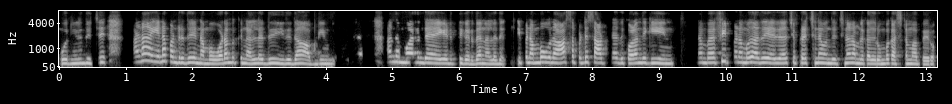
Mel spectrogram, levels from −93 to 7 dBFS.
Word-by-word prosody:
ஒண்ணு 215 Hz, 0 st, -1 dB
இருந்துச்சு. 225 Hz, +4 st, -2 dB, 0.5 s
ஆனா 350 Hz, +5 st, +1 dB, 0.2 s
என்ன 330 Hz, +2 st, +2 dB
பண்றது? 260 Hz, -2 st, +1 dB, 0.2 s
நம்ம 205 Hz, -1 st, 0 dB
உடம்புக்கு 245 Hz, +2 st, 0 dB
நல்லது 220 Hz, +1 st, 0 dB, 0.2 s
இது 210 Hz, +1 st, 0 dB
தான் 220 Hz, -1 st, +2 dB
அப்பிடின்னு, 195 Hz, +1 st, -4 dB, 0.8 s
அந்த 295 Hz, 0 st, -1 dB
மருந்த 255 Hz, -1 st, +2 dB, 0.3 s
எடுத்துக்கிறது 210 Hz, -2 st, -2 dB
தான் 215 Hz, -1 st, 0 dB
நல்லது. 195 Hz, 0 st, -1 dB, 0.3 s
இப்ப 245 Hz, -, -11 dB
நம்ம 265 Hz, +3 st, +2 dB
ஒண்ணு 255 Hz, -, +2 dB
ஆசைப்பட்டு 270 Hz, -1 st, -2 dB
சாப்பிட்டு 250 Hz, +1 st, 0 dB
அது 235 Hz, -, -4 dB
குழந்தைக்கு 235 Hz, 0 st, +2 dB, 0.6 s
நம்ம 255 Hz, 0 st, -1 dB
ஃபீட் 330 Hz, +2 st, +1 dB
பண்ணும்போது 270 Hz, -1 st, +1 dB
அது 255 Hz, -, -1 dB
ஏதாவது 235 Hz, +2 st, 0 dB
பிரச்சன 240 Hz, +1 st, +1 dB
வந்துச்சுன்னா, 225 Hz, +1 st, -1 dB
நமக்கு 210 Hz, -3 st, 0 dB
அது 200 Hz, -, +1 dB
ரொம்ப 215 Hz, +2 st, 0 dB
கஷ்டமா 205 Hz, 0 st, -1 dB
போயிரும். 175 Hz, +1 st, -1 dB
235 Hz, 160 wpm, -20 LUFS, 210-255 Hz, 0.8 s, என்ன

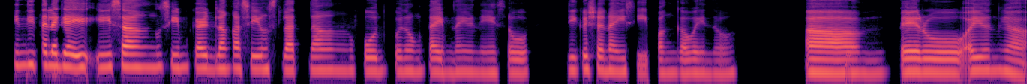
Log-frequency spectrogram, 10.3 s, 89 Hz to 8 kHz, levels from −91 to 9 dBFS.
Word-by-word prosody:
hindi 245 Hz, 0 st, -2 dB
talaga 235 Hz, -2 st, +5 dB
iisang 220 Hz, +1 st, +4 dB
SIM 220 Hz, 0 st, -3 dB
card 210 Hz, -2 st, +2 dB
lang 205 Hz, 0 st, +2 dB
kasi 200 Hz, -1 st, 0 dB
'yong 200 Hz, -, -4 dB
slot 190 Hz, 0 st, 0 dB
ng 190 Hz, -1 st, -4 dB
phone 185 Hz, -1 st, -3 dB
ko 180 Hz, -, -9 dB
no'ng 180 Hz, 0 st, -6 dB
time 175 Hz, -2 st, 0 dB
na 175 Hz, +1 st, -7 dB
'yon, 170 Hz, -1 st, -8 dB
eh. 165 Hz, 0 st, -6 dB
So, 165 Hz, 0 st, -5 dB, 0.4 s
'di 185 Hz, -, -1 dB
ko 200 Hz, -, 0 dB
siya 190 Hz, -1 st, 0 dB
naisipang 165 Hz, -, -5 dB
gawin 165 Hz, 0 st, -5 dB
'no. 155 Hz, +1 st, -11 dB, 0.7 s
Uhm, 165 Hz, -1 st, +3 dB
pero 170 Hz, -1 st, +2 dB
ayon 185 Hz, 0 st, 0 dB
nga, 160 Hz, -4 st, -2 dB
180 Hz, 165 wpm, -24 LUFS, 165-205 Hz, 0.7 s, talaga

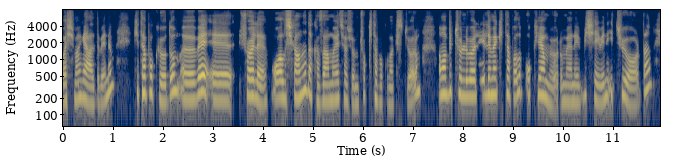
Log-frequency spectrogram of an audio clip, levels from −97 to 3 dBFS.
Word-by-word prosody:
başıma 185 Hz, +2 st, -1 dB
geldi 165 Hz, -5 st, 0 dB
benim, 225 Hz, -, -2 dB, 0.4 s
kitap 250 Hz, 0 st, +1 dB
okuyordum, 240 Hz, +5 st, -1 dB
eee, 190 Hz, +1 st, +2 dB
ve, 240 Hz, -, +8 dB, 0.2 s
eee 180 Hz, -1 st, +2 dB
şöyle, 190 Hz, -8 st, +2 dB
o 195 Hz, -, +1 dB
alışkanlığı 205 Hz, +5 st, +4 dB
da 235 Hz, -, +2 dB
kazanmaya 180 Hz, +1 st, -2 dB
çalışıyorum. 175 Hz, -5 st, -7 dB
Çok 225 Hz, -2 st, -10 dB
kitap 195 Hz, -4 st, -5 dB
okumak 155 Hz, -1 st, -11 dB
istiyorum 165 Hz, -, -3 dB, 0.4 s
ama 240 Hz, +1 st, +3 dB
bir 265 Hz, -, -1 dB
türlü, 220 Hz, -4 st, -1 dB
böyle, 215 Hz, 0 st, +4 dB, 0.2 s
elime 230 Hz, 0 st, +4 dB
kitap 230 Hz, -2 st, -3 dB
alıp 250 Hz, +5 st, -1 dB
okuyamıyorum, 210 Hz, -7 st, -1 dB
yani 170 Hz, +2 st, -6 dB
bir 225 Hz, -, -5 dB
şey 185 Hz, -5 st, 0 dB
beni 190 Hz, +6 st, -4 dB
itiyor 225 Hz, -5 st, -3 dB
oradan. 270 Hz, -, -3 dB
200 Hz, 160 wpm, -22 LUFS, 175-230 Hz, 0.4 s, ve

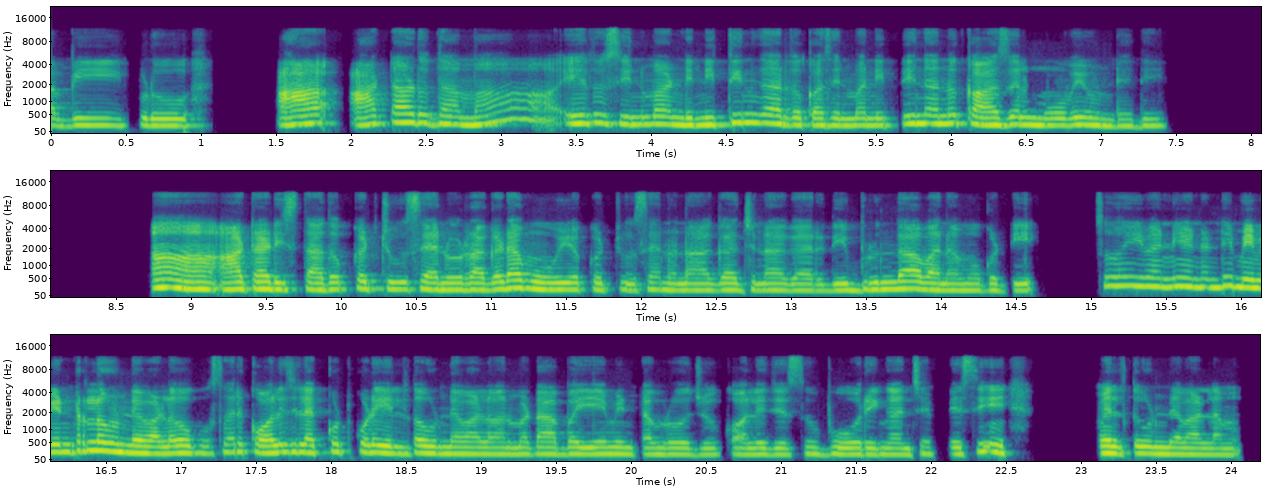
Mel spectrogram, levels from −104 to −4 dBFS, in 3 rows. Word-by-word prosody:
అవి 180 Hz, +2 st, -3 dB, 0.2 s
ఇప్పుడు, 175 Hz, 0 st, -2 dB, 0.9 s
ఆహ్, 230 Hz, +2 st, +4 dB, 0.3 s
'ఆట 220 Hz, +2 st, -2 dB
ఆడుదామా' 215 Hz, -3 st, +1 dB, 0.6 s
ఏదో 230 Hz, +2 st, +1 dB
సినిమా 205 Hz, +1 st, -1 dB
అండి? 190 Hz, -1 st, +3 dB
నితిన్ 245 Hz, +6 st, 0 dB
గారిదోక 190 Hz, -5 st, 0 dB
సినిమా. 180 Hz, 0 st, -1 dB
నితిన్‌నను, 225 Hz, +4 st, 0 dB
కాజల్ 195 Hz, 0 st, +2 dB
మూవీ 180 Hz, +2 st, 0 dB
ఉండేది. 165 Hz, 0 st, -5 dB, 1.4 s
ఆ! 225 Hz, -, +6 dB, 0.2 s
ఆ! -, -, +7 dB, 0.2 s
'ఆట 185 Hz, +1 st, +3 dB
ఆడిస్తా' 180 Hz, 0 st, 0 dB
అదొక్కటి 180 Hz, +2 st, -3 dB
చూశాను, 185 Hz, -1 st, 0 dB
'రగడ' 185 Hz, +4 st, +2 dB
మూవీ 180 Hz, -1 st, +3 dB
ఒకటి 175 Hz, -2 st, -7 dB
చూశాను, 170 Hz, +1 st, -4 dB
నాగార్జున 165 Hz, 0 st, -3 dB, 0.2 s
గారిది. 160 Hz, 0 st, -3 dB
'బృందావనం' 180 Hz, -3 st, +1 dB
ఒకటి. 160 Hz, 0 st, -5 dB, 0.5 s
సో, 270 Hz, -, -4 dB, 0.2 s
ఇవన్నీ 250 Hz, -1 st, 0 dB
ఏంటంటే, 230 Hz, +2 st, 0 dB
మేము 220 Hz, -2 st, +5 dB
ఇంటర్‌లో 245 Hz, +3 st, +3 dB
ఉండేవాళ్ళం. 185 Hz, -3 st, +4 dB
ఒక్కోసారి, 190 Hz, +4 st, -5 dB
కాలేజీలేక్కొట్టు 210 Hz, +2 st, +1 dB
కూడా, 200 Hz, -, +2 dB
ఎళ్తా 175 Hz, +2 st, -1 dB
ఉండేవాళ్ళం 170 Hz, -1 st, -1 dB
అనమాట. 165 Hz, 0 st, -4 dB
అబ్బా! 165 Hz, +1 st, -3 dB
ఏం 170 Hz, -, -1 dB
వింటాం 160 Hz, -1 st, -4 dB
రోజు 155 Hz, -1 st, -4 dB, 0.2 s
కాలేజెసు, 155 Hz, +1 st, -4 dB, 0.2 s
బోరింగ్ 160 Hz, -1 st, -1 dB
అని 150 Hz, -, -5 dB
చెప్పేసి, 165 Hz, +5 st, -5 dB, 0.8 s
వెళ్తూ 185 Hz, 0 st, +3 dB
ఉండేవాళ్ళము. 160 Hz, -2 st, -2 dB
180 Hz, 125 wpm, -20 LUFS, 165-200 Hz, 1.4 s, ఆ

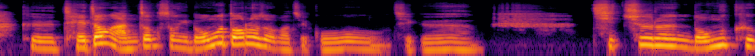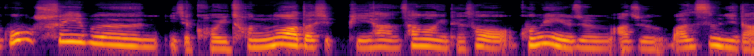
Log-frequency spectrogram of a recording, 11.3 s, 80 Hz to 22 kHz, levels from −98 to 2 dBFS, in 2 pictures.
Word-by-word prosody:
그 175 Hz, -5 st, -4 dB
재정 280 Hz, +11 st, +6 dB
안정성이 195 Hz, +3 st, +2 dB
너무 205 Hz, +13 st, +3 dB
떨어져 265 Hz, -8 st, +6 dB
가지고 160 Hz, +3 st, -7 dB
지금. 160 Hz, -1 st, -9 dB, 0.9 s
지출은 230 Hz, -1 st, +3 dB
너무 190 Hz, +8 st, +3 dB
크고 315 Hz, -, 0 dB
수입은 270 Hz, -, -2 dB
이제 -, -, -11 dB
거의 175 Hz, -1 st, -8 dB
전무하다시피 205 Hz, -2 st, -1 dB
한 200 Hz, -1 st, -8 dB
상황이 220 Hz, -5 st, -5 dB
돼서 180 Hz, +1 st, -6 dB
고민이 250 Hz, -2 st, 0 dB
요즘 185 Hz, -1 st, -8 dB
아주 180 Hz, -1 st, -10 dB
많습니다. 205 Hz, -2 st, -5 dB
205 Hz, 285 characters per minute, -24 LUFS, 180-240 Hz, 0.9 s, 재정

